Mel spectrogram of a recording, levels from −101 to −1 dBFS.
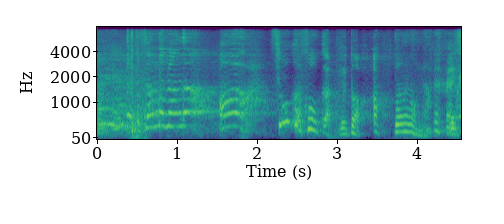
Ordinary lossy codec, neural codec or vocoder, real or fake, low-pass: none; codec, 44.1 kHz, 2.6 kbps, DAC; fake; 7.2 kHz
